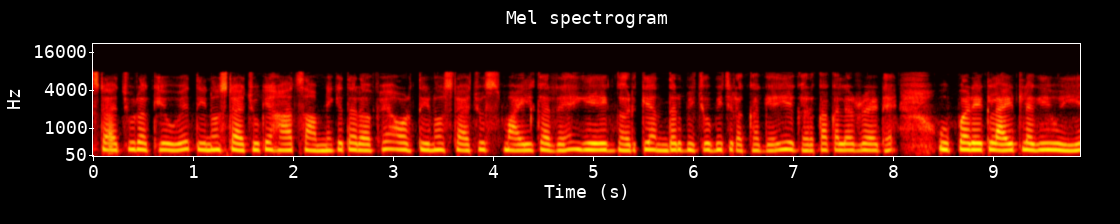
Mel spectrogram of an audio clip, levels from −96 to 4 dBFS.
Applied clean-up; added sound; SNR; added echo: neural mask model Resemble Enhance denoiser.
